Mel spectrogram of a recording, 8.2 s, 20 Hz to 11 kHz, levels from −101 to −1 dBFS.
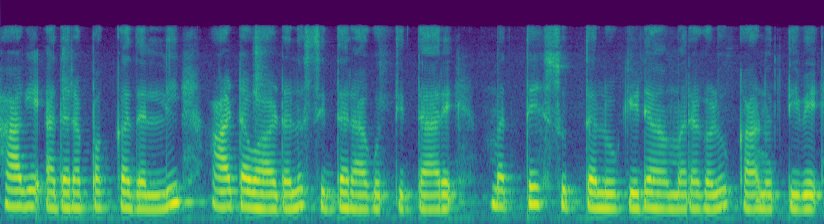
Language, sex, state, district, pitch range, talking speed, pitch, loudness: Kannada, female, Karnataka, Bangalore, 170-195 Hz, 75 wpm, 180 Hz, -15 LUFS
